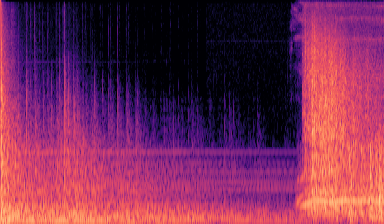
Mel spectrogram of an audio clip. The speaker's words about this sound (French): Le tonnerre et l'éclair, yeux des yeux, tornade des tornades, orage des orages, ciel noir qui traîne, orage magnétique, zigzag et puissance céleste.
